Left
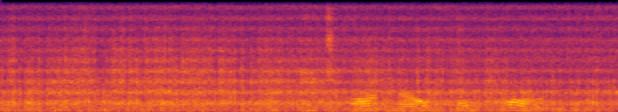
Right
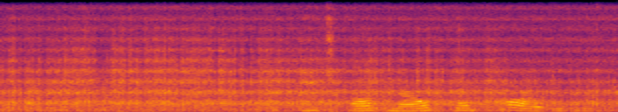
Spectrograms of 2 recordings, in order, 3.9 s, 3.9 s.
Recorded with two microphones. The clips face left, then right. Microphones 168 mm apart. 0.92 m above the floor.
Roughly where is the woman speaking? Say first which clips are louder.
Right 3 dB; centre.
